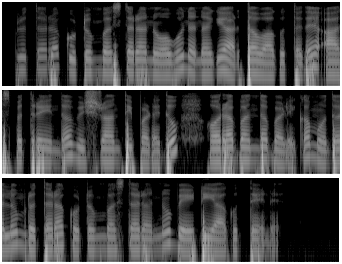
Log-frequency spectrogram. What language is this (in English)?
Kannada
